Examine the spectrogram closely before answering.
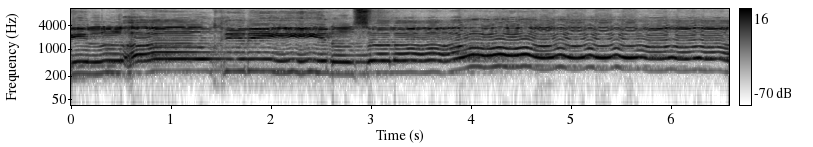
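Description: Solo male voice reciting the Quran in the melodic Iraqi style, holding one long drawn-out vowel on a steady pitch, then from about four seconds in wavering through quick ornamental turns.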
